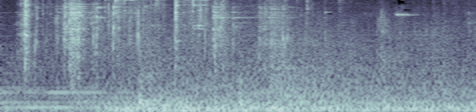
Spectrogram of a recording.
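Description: Sound effects of a key jangling and clicking as it turns in a lock, then from about half a second in a low, grinding rumble as the hidden wall slides open.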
